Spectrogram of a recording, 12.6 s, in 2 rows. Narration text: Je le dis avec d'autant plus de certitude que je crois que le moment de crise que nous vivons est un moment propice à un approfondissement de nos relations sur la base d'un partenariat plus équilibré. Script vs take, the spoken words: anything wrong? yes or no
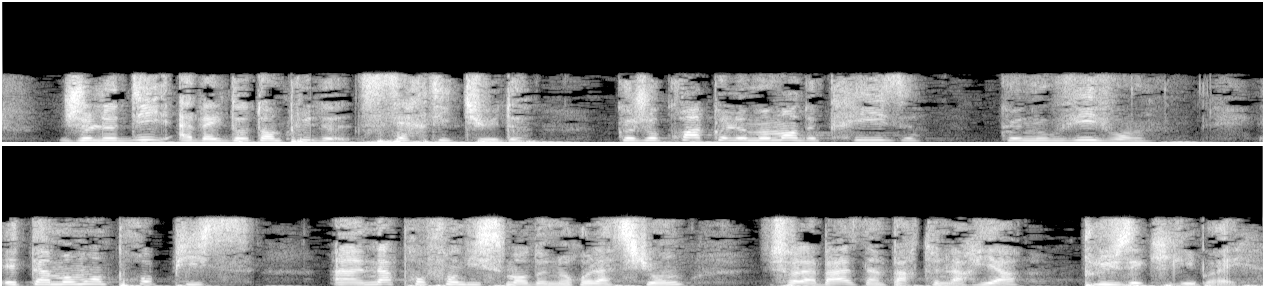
no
